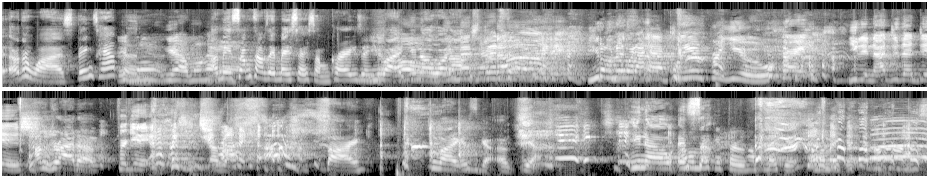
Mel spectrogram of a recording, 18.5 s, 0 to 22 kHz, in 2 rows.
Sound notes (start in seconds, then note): 13.4 all laugh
